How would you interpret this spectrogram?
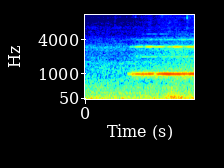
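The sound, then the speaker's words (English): A daily emergency alarm test beep in a shopping mall sounds as a single steady, high electronic tone. It starts abruptly and holds loud and unbroken over a low background rumble, with no voices. “Yeah, if you hear that beep, I'm in the mall. And, you know, like, every fucking day they have to test this stupid shit.”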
